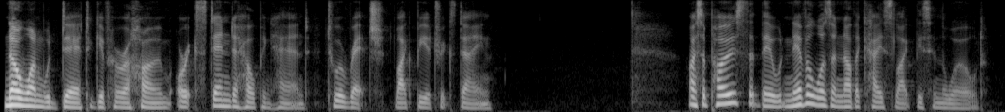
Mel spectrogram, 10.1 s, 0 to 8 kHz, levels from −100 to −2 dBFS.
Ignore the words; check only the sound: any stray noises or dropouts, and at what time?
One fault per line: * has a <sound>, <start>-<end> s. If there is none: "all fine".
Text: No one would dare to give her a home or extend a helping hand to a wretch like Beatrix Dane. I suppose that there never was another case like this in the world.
all fine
